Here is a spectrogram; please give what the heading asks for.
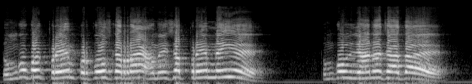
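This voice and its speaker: A middle-aged man with a very high-pitched, fairly bright voice gives a motivational lecture to exam students at a normal speed. He urges them on with blunt commands and repeats key words for emphasis.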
